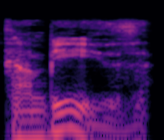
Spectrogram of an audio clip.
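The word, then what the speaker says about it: Cambis: was pronounced Levi Kambis C A M B I S pronounced Kambis these antique visages and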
